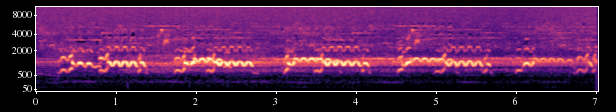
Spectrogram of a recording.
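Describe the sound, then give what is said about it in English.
A common loon gives eerie, wavering wails in a series of loud, quavering phrases with brief gaps between them, ringing out clearly with no one talking. “And the eerie wailing of the common loon.”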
